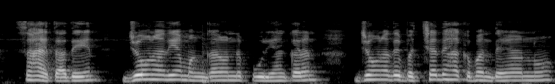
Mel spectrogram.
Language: Punjabi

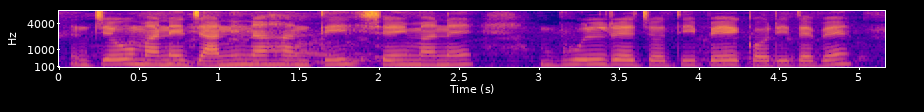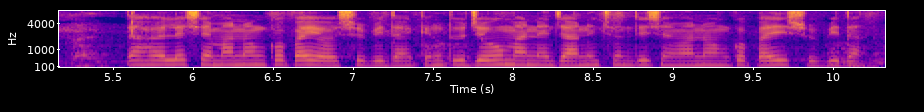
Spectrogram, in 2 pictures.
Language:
Odia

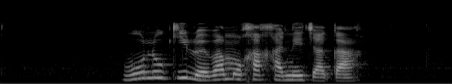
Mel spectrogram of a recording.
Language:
Northern Sotho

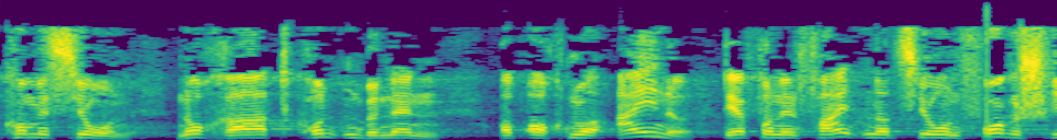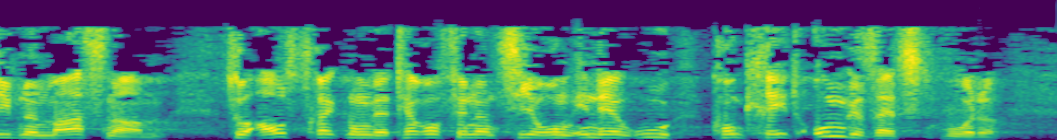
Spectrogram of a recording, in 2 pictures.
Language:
German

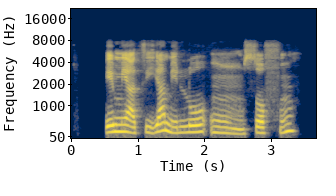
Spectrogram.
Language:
Yoruba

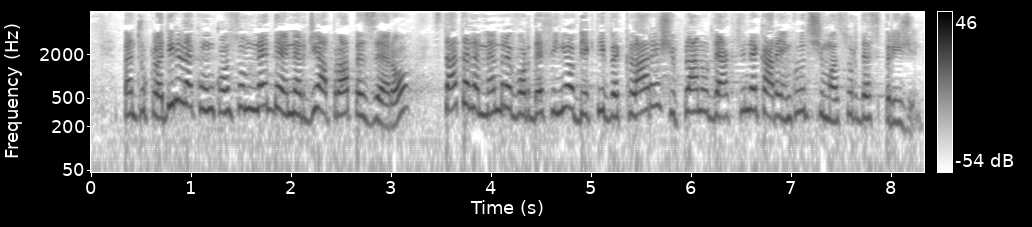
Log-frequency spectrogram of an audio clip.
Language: Romanian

